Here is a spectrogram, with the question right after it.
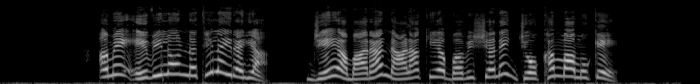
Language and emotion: Gujarati, angry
